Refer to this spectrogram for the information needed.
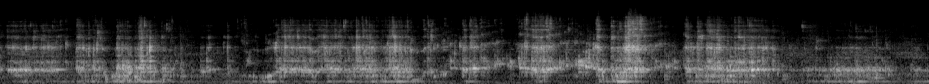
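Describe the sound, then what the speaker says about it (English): Water gurgles and splashes in uneven bursts, draining and sputtering through a freeze dryer's plumbing during cleaning, with brief lulls between surges. "I want to make sure I get a good quantity of clear water through all of the components"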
